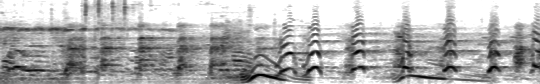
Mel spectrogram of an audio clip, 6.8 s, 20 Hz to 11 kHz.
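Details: Italian Greyhounds playing at a Sunday morning rescue playdate at Mantayo Kennels in Denver, Colorado, January 2014: after early chatter and music, a series of sharp, arching yelping barks, each rising then falling, repeated roughly every half second.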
